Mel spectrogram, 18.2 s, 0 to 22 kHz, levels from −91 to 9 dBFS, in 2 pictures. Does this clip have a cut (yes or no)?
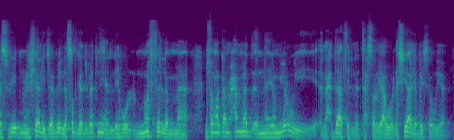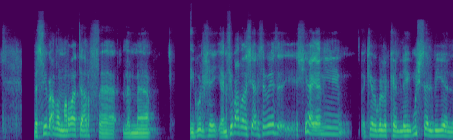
no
